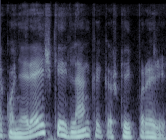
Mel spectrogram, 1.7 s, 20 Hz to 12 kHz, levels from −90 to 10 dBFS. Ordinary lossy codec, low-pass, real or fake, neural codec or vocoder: Opus, 32 kbps; 10.8 kHz; real; none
